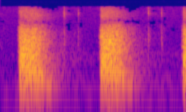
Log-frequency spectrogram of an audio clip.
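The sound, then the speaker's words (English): Rifle shots fired at two men in a canoe on a lake: two loud, sharp cracks with long decaying tails, each followed by faint brief repeats, and a third shot starting at the very end. “Give me that rifle. Here it is. You can't miss it that distance, right?”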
